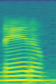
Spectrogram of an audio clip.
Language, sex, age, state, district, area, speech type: Tamil, male, 18-30, Tamil Nadu, Perambalur, urban, read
